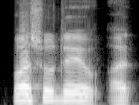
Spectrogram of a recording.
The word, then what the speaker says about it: वासुदेव: जैसे वसुदेव और वासुदेव 2 शब्द हैं, बहुत सारे लोग उसका उच्चारण वसुदेव का भी वासुदेव, वासुदेव का भी वासुदेव करते हैं।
